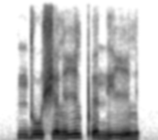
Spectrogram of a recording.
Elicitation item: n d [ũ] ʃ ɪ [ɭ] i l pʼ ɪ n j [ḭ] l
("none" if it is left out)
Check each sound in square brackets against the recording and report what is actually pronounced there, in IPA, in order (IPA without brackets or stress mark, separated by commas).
u, l, i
